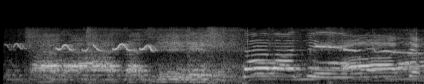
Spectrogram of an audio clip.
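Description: A group of voices singing a traditional Swazi dance song, with a high warbling call over the first second and a half.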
